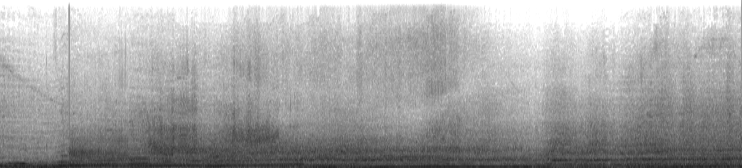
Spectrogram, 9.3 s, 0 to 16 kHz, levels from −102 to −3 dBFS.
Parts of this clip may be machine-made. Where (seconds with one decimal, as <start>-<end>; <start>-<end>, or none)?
none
